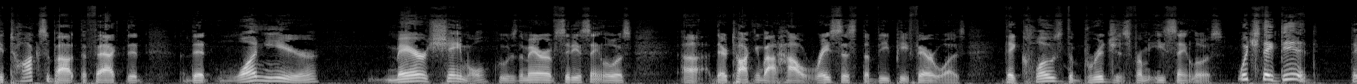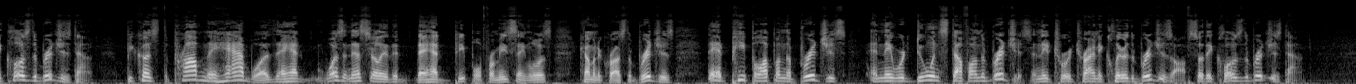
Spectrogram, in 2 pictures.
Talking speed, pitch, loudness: 220 wpm, 140 Hz, -19 LUFS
